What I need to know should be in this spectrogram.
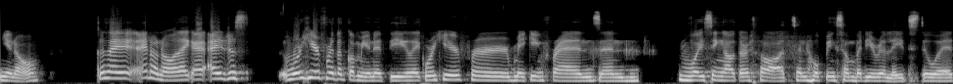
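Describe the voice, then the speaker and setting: With a Visayan Filipino accent, a woman speaks at a moderate pace and medium pitch, her intonation lively and her loudness very even. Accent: Filipino (Cebuano) English. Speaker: podcast guest. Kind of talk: casual chat.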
